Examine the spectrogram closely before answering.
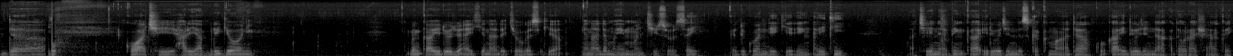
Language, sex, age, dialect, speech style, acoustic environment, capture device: Hausa, male, 25-34, Nigeria - Nigerian Standard, happy; relaxed; focused, nature; silence, mobile / Linux / Chrome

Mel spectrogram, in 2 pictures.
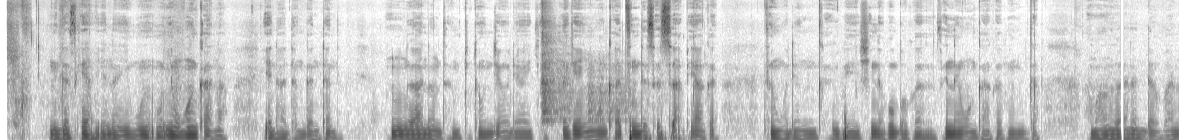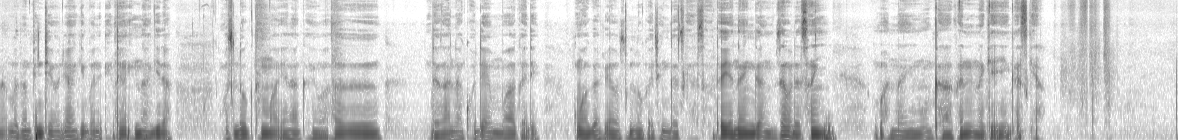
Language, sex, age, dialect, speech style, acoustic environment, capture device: Hausa, male, 25-34, Nigeria - Ibadan, relaxed, silence, mobile / Linux / Chrome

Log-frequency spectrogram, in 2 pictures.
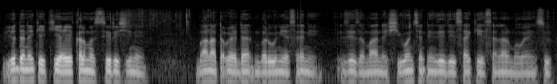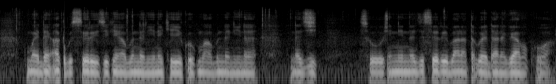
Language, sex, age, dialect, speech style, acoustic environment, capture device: Hausa, male, 25-34, Nigeria - Nigerian Standard, happy; anxious, nature; silence, mobile / macOS / Safari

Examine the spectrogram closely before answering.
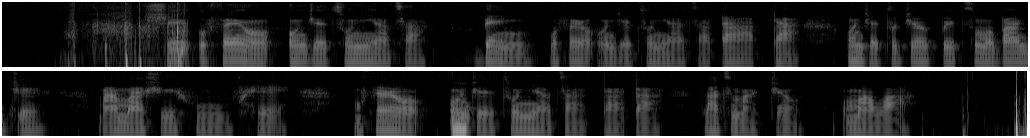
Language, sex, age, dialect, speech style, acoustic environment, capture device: Yoruba, male, 25-34, Nigeria - Lagos Yoruba, relaxed, nature, mobile / macOS / Safari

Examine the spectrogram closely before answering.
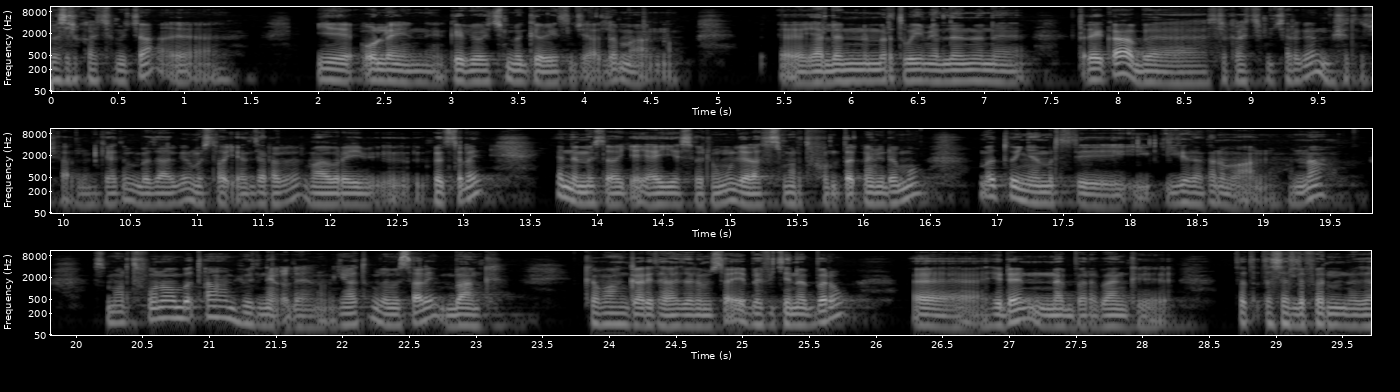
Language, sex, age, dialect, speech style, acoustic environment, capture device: Amharic, male, 18-24, Ethiopia - Gondar, happy; nervous; tired; anxious, people talking; music; nature, mobile / Linux / Chrome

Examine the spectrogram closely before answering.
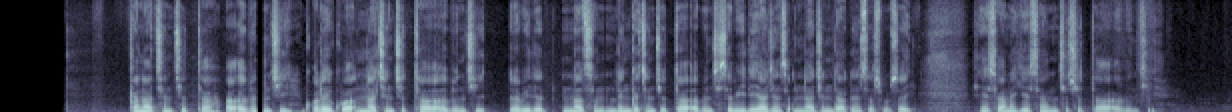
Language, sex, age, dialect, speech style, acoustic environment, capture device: Hausa, female, 25-34, Nigeria - Kano, excited; happy, silence, mobile / Linux / Chrome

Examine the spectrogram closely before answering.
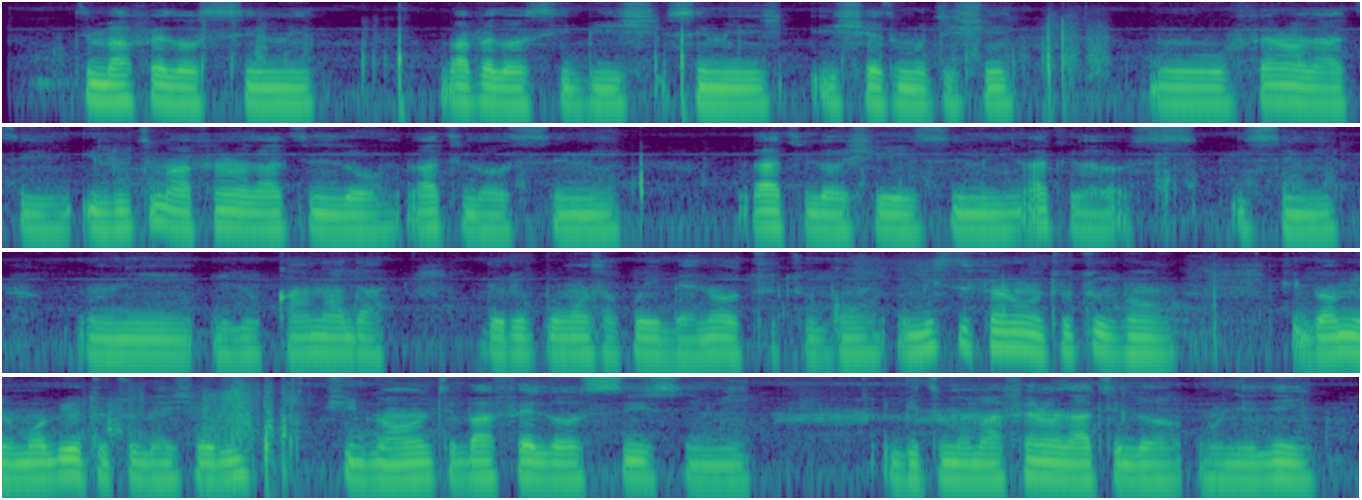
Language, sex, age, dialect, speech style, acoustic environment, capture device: Yoruba, male, 18-24, Nigeria - Ibadan, anxious, nature; silence, mobile / Linux / Chrome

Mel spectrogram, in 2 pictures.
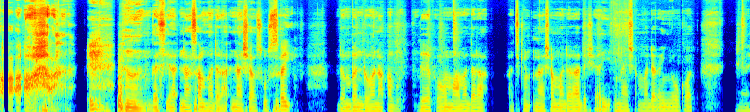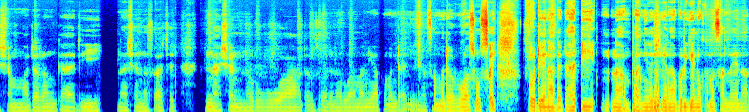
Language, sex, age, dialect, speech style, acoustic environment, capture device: Hausa, male, 25-34, Nigeria - Kano, happy; excited, people talking; appliances, mobile / Linux / Chrome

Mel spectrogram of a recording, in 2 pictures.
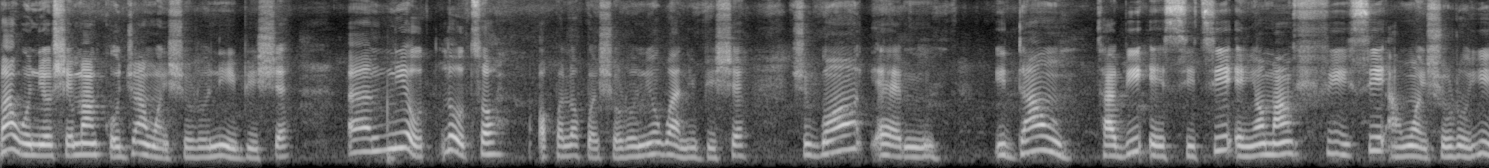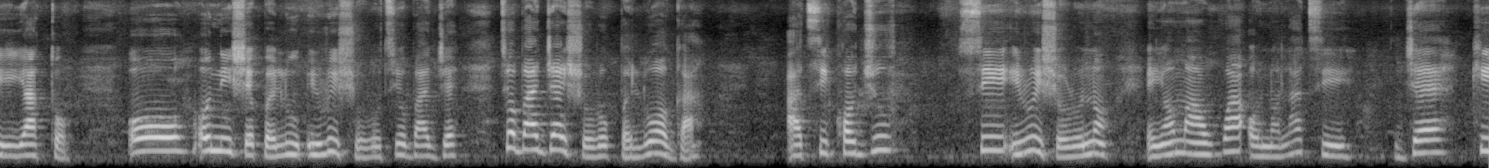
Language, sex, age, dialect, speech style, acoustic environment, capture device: Yoruba, female, 35-44, Nigeria - Ibadan, relaxed, silence, mobile / Linux / Chrome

